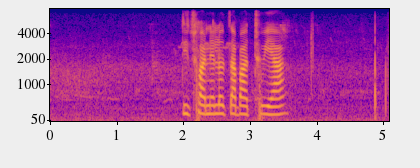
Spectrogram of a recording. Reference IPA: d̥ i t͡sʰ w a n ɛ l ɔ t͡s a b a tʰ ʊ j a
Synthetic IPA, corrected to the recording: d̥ i t͡sʰ w a n ɛ l ɔ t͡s a b a tʰ ʊ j a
